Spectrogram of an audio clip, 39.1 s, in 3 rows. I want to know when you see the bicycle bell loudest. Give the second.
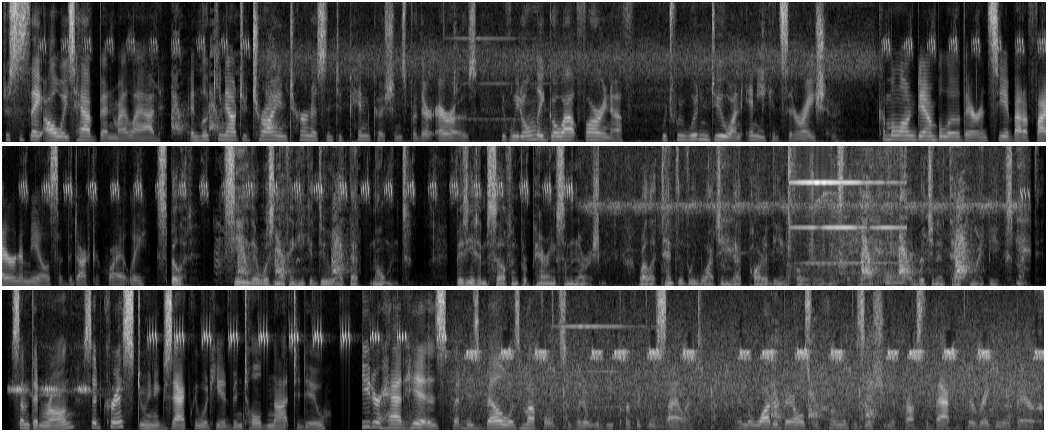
23 s.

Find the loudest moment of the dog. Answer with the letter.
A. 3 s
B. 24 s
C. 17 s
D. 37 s
B.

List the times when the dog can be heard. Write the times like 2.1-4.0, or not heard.
1.8-3.6, 15.7-17.5, 23.5-25.3, 35.5-37.2.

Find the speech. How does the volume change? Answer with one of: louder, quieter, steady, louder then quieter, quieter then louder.
steady.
